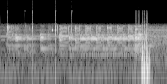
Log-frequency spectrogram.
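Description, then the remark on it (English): Telephone line sounds as a call from New York City is routed through a gateway switching office to New Jersey: steady tones with several sharp clicks, then a heavier thump near the end. No one speaks. “a gateway office to New Jersey from New York City”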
